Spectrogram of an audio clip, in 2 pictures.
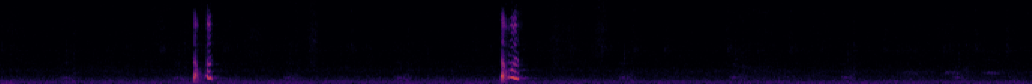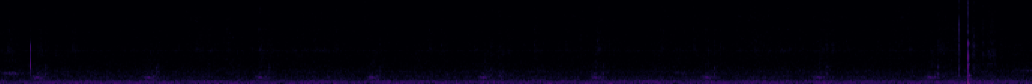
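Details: Someone who often gets hiccups; two sharp, brief hiccups about two and a half seconds apart against a steady background hum: hiccups.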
